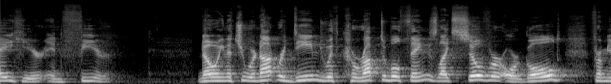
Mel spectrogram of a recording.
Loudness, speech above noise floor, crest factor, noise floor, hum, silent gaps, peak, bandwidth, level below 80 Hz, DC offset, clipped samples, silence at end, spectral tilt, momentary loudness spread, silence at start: -16 LUFS; 38 dB; 16 dB; -53 dBFS; none; none; 0 dBFS; 16 kHz; -68 dBFS; under 0.1%; under 0.1%; 0 s; -5.5 dB/octave; 13 LU; 0 s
